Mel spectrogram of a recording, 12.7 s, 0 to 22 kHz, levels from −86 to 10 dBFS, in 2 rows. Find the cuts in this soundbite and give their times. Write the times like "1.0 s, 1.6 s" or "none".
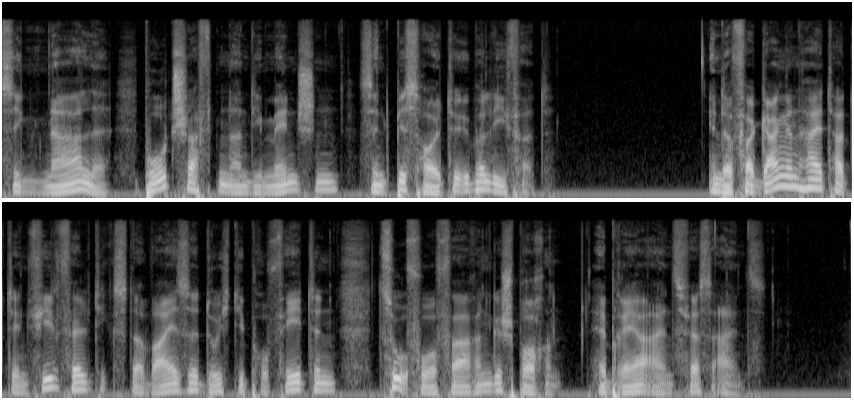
1.0 s, 2.6 s, 6.4 s, 9.4 s, 10.6 s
